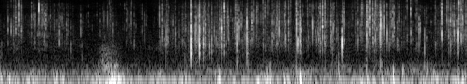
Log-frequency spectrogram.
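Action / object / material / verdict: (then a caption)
scrape / glitter fabric clutch purse with metal frame clasp / glitter fabric / none. A small, hollow gold glitter fabric clutch purse with a metal frame clasp is squeezed, crumpled and scratched with fingertips in front of the microphones. A dense stream of quiet, bright crinkling and sharp crackles plays over a soft low rumble, with brief louder snaps scattered throughout.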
